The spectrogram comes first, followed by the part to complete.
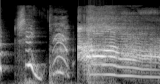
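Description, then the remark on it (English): A voice acts out a sneeze: a couple of rising, wavering breaths build up, then burst into a loud, drawn-out 'choo' that trails off. “Oh, Lee sneezed, and at the same time, he nicked himself on the big toe.”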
